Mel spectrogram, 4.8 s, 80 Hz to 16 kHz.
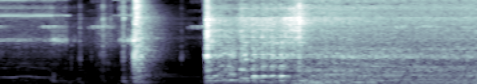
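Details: Rebuilt Ford F-150 after a belt-drive part was replaced: the engine cranks, catches and settles into a smooth, even idle with no chirp or rattle from the belt drive.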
